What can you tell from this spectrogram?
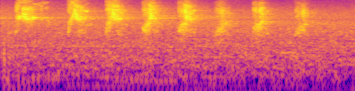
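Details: Leo, a young monkey lying on the ground as Libby torments him, gives piercing high squealing cries, each short and slightly rising, repeated steadily about every third of a second.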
